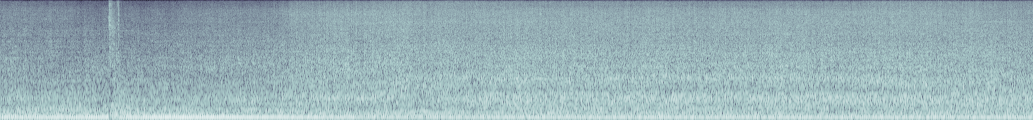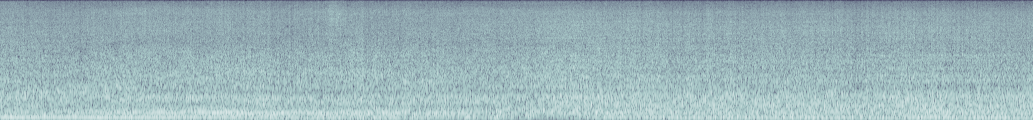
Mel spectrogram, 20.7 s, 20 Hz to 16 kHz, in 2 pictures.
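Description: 1982 Ford F-150's carbureted engine idling steadily just after a cold start, running on a choke set by hand because the automatic choke is not engaging.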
